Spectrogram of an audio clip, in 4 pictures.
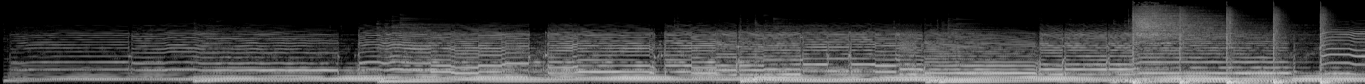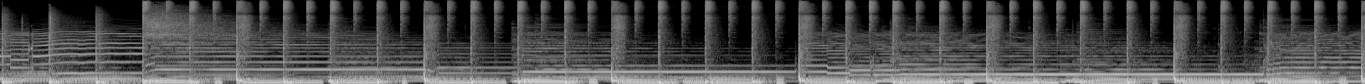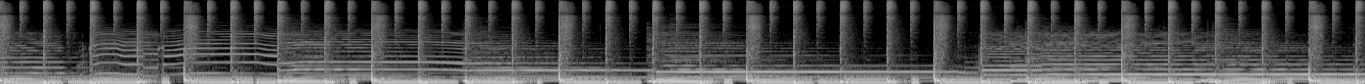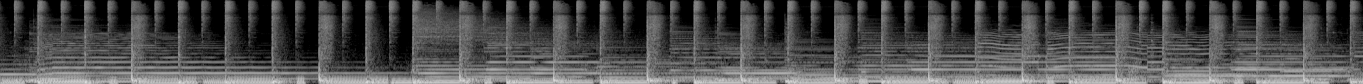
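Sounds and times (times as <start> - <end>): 
instrumental low lead solo: 0.0 - 54.5.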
